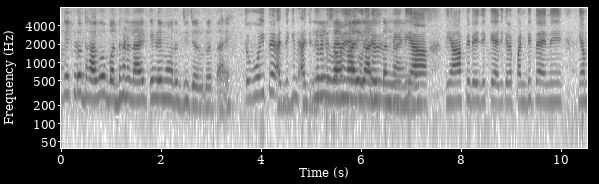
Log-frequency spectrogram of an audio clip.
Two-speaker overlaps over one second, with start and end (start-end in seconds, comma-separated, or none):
5.0-7.1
